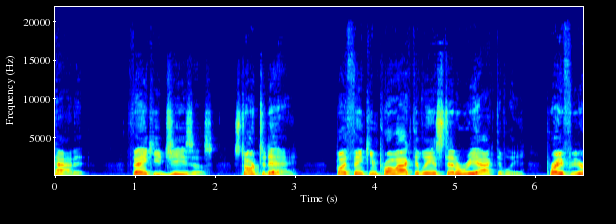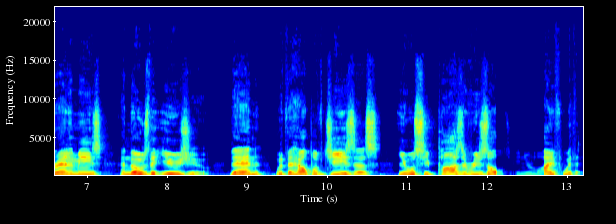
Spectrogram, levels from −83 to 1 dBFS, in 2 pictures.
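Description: From 12.11 to 12.71 s the speech abruptly drops to a faint residue about 30 dB down for 0.59 s, an audio dropout likely caused by a brief signal loss upstream.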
